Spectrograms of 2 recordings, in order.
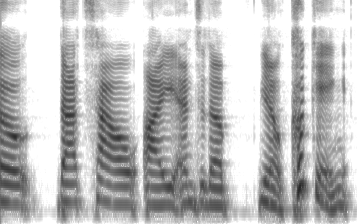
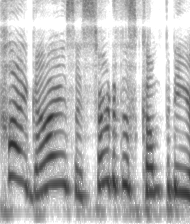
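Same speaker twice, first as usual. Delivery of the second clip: much higher, upbeat social-media greeting; bubbly announcement; 11 semitones higher than usual. Retold or imitated. Posting on Facebook to friends, a bubbly announcement. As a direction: greet followers brightly. Reading her Facebook post.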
